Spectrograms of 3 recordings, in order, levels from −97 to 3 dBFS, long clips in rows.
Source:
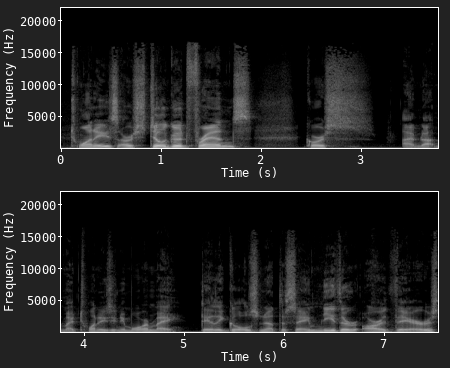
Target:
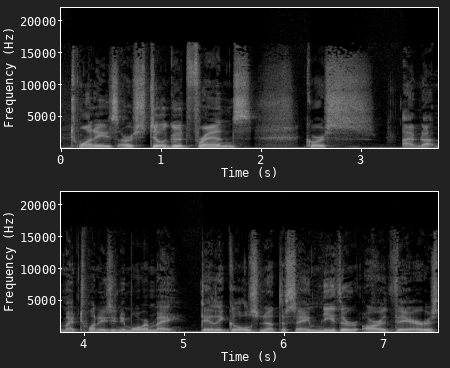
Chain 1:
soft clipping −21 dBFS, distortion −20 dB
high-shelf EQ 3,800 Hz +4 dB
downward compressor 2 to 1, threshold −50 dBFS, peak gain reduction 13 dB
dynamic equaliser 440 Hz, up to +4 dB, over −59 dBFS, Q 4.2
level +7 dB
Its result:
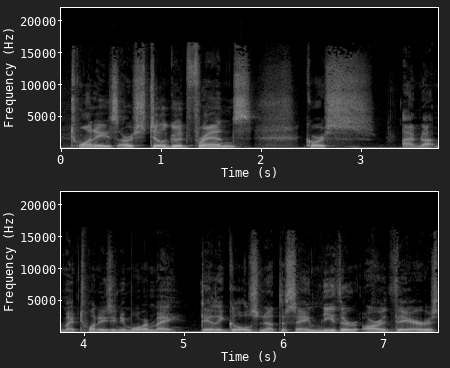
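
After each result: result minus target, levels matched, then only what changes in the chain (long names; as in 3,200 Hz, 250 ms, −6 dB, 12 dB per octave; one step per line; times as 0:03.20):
soft clipping: distortion +18 dB; 8,000 Hz band −3.0 dB
change: soft clipping −10.5 dBFS, distortion −38 dB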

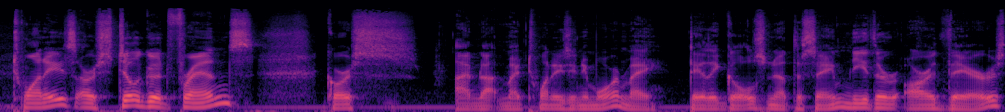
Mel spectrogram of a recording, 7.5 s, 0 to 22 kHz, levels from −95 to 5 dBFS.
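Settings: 8,000 Hz band −3.0 dB
change: high-shelf EQ 3,800 Hz +11 dB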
